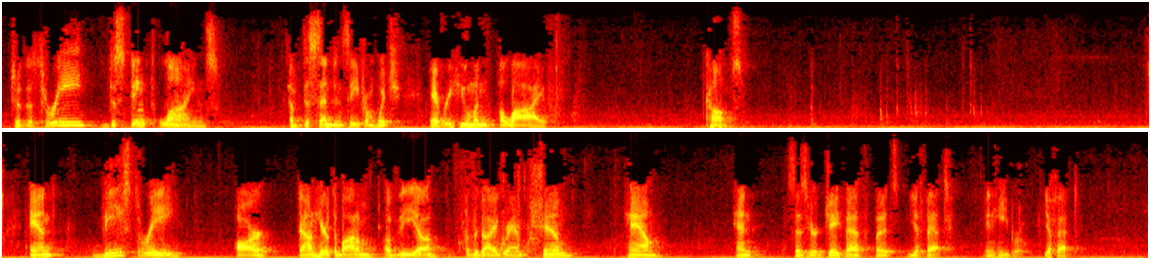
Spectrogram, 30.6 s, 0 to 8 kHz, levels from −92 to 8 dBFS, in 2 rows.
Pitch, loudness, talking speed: 100 Hz, -19 LUFS, 80 wpm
